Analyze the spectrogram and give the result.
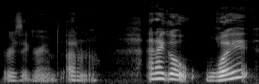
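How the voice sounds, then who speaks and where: A woman's voice: medium pitch, fast talker, creaky. A woman hosting a podcast, telling a rambling, self-deprecating story in a casual chatty way with many restarts. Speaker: podcast host.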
